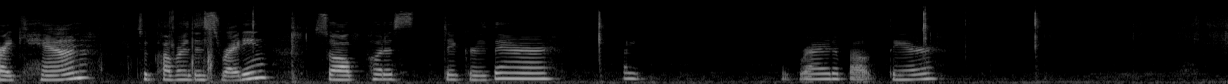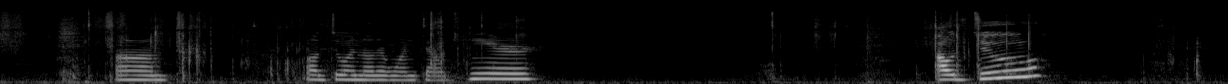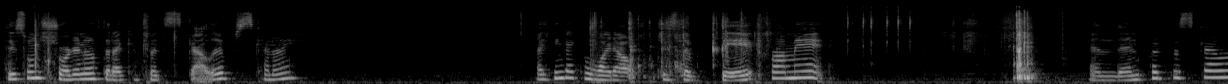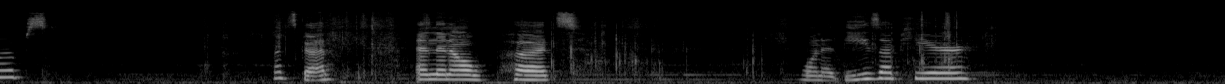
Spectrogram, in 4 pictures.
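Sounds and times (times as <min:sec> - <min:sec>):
paper rustle: 0:10.8 - 0:15.4, 0:23.7 - 0:25.0, 0:39.0 - 0:41.0, 0:42.3 - 0:44.8, 0:45.5 - 0:47.0.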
